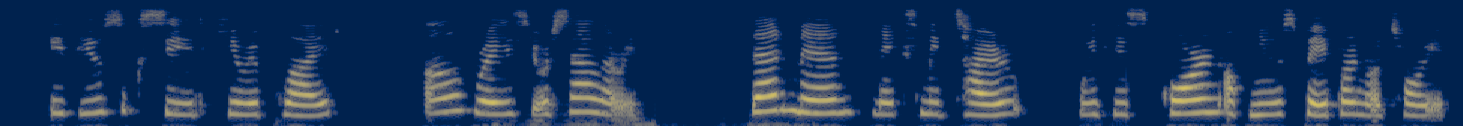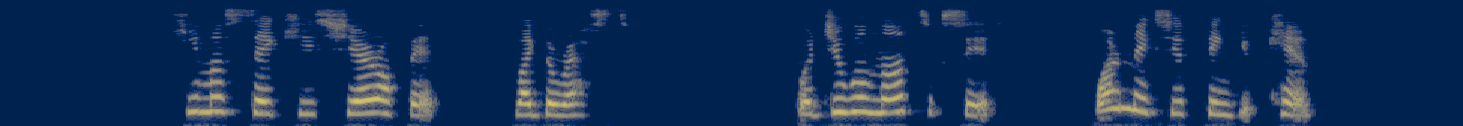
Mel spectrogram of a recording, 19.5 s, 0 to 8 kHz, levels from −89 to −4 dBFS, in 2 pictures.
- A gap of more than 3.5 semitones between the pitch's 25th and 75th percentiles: No, average, 3.2 semitones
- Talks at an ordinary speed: No, slow, 125 wpm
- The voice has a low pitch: No, very high, 300 Hz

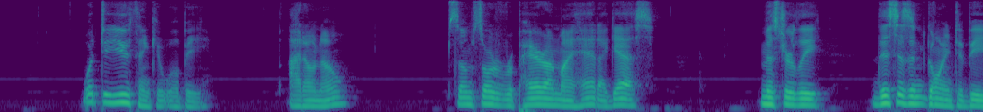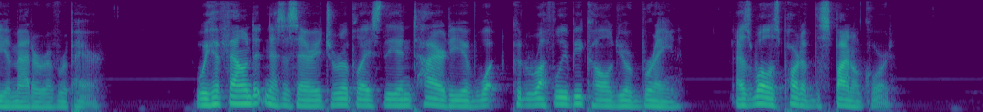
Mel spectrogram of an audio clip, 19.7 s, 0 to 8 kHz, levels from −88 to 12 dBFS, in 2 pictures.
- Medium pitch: No, low, 120 Hz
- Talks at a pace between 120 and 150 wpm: No, average, 170 wpm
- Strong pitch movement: No, average, 4.0 semitones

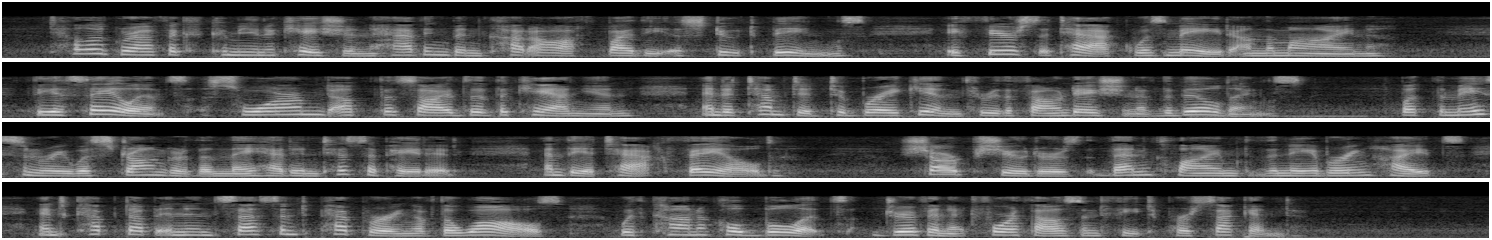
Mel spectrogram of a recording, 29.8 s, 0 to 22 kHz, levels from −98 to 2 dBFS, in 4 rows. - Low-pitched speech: No, high, 200 Hz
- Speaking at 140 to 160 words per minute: Yes, average, 155 wpm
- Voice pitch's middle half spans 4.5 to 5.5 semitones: Yes, average, 5.2 semitones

